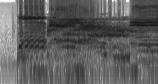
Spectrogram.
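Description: Sheep bleat loudly at a livestock market in Bobo-Dioulasso, a few wavering calls running into one another almost without pause after a brief quiet start, with no talking.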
